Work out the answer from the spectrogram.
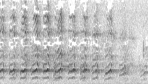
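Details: Three Pileated woodpeckers on a large oak tree trade loud, hollow wuk notes in an animated exchange, about two a second in an uneven back-and-forth run that fades toward the end.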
